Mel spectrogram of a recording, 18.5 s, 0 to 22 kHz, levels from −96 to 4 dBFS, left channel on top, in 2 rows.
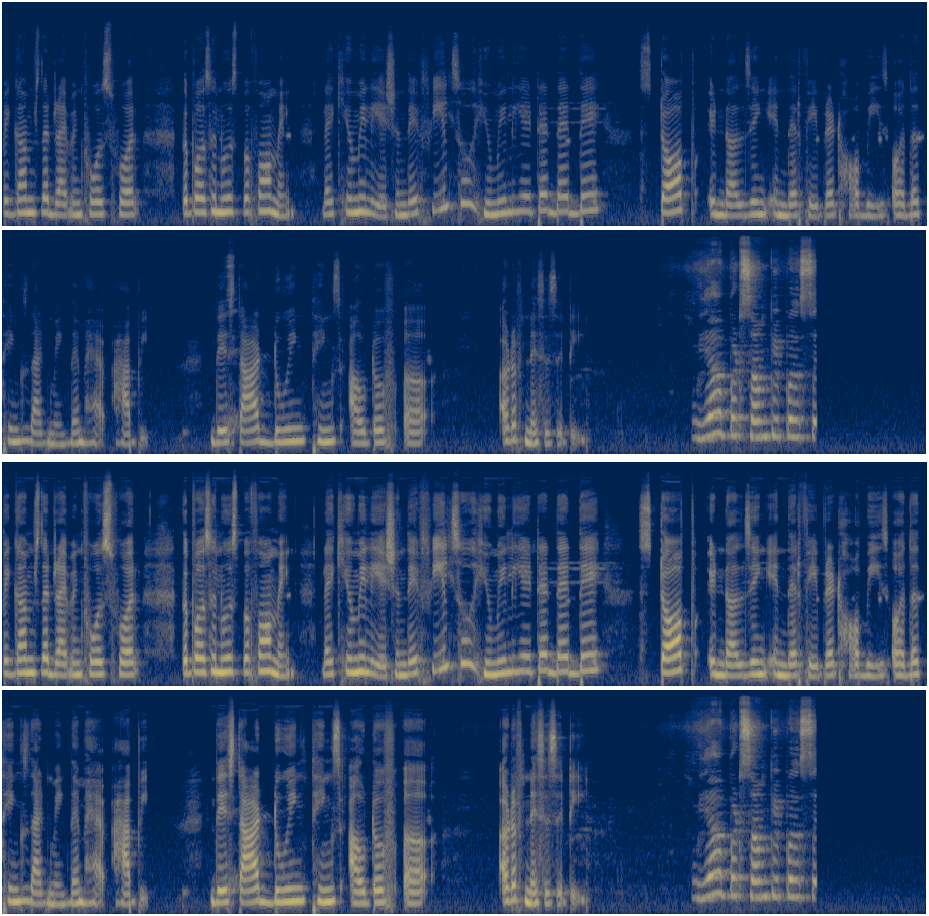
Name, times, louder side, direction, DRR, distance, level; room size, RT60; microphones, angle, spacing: voice 1, 0.0-2.9 3.2-6.0 6.4-10.7 11.3-13.5 14.2-15.1, right 7 dB, 90° right, 0.3 m, -30 dB
voice 2, 16.1-17.4, right 1 dB, 5° right, 0.9 m, -30 dB
head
